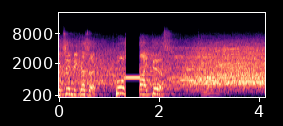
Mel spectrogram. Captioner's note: beeps; audience cheers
